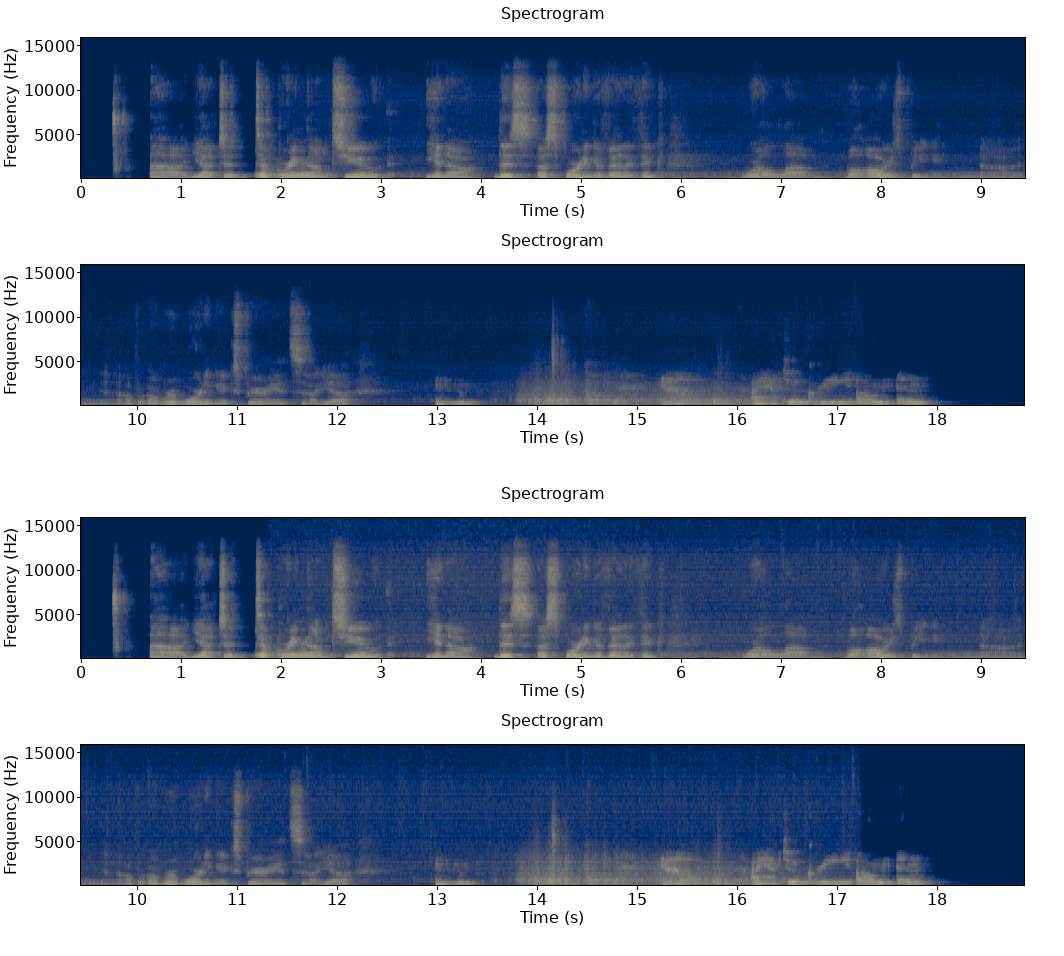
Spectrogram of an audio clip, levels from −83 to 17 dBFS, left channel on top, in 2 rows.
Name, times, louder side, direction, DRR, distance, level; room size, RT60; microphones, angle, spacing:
voice 1, 0.7-3.0 3.5-6.2 6.6-8.6 9.0-9.4 9.8-12.4 14.5-14.9, right 1 dB, 10° right, 2 dB, 0.8 m, -24 dB
voice 2, 1.7-2.9 13.0-13.4 14.8-17.9, right 1 dB, 45° right, 4 dB, 2.2 m, -26 dB
sound 1, 1.9-17.2, right 2 dB, 80° right, 3.2 m, -38 dB
17.5 x 8.0 x 3.0 m, 0.42 s
head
